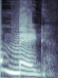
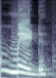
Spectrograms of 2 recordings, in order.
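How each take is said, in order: First: "मेड" with an e vowel; separate reading, med. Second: "मिड" with a short i vowel; word-ending mid. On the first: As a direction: say "मेड" with e, as read alone. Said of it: "अगर separately पढ़े तो मेड". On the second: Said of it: "इसकी pronunciation हो जाती है मिड". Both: Shown as a demonstration.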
